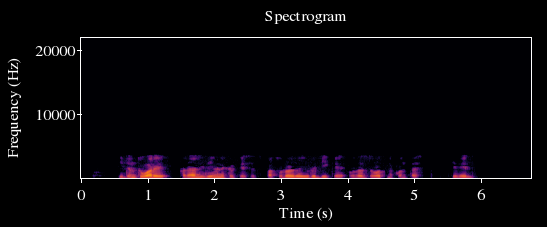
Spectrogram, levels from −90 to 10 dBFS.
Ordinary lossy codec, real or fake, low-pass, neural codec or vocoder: MP3, 32 kbps; real; 3.6 kHz; none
